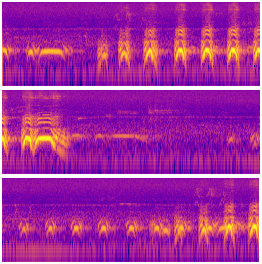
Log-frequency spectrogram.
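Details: Barred owl female and her mate in a hooting exchange: a loud run of about ten rhythmic hoots with a long slurred note, a pause, then a quieter series of quick hoots building up again.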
